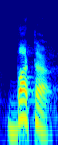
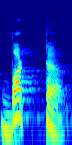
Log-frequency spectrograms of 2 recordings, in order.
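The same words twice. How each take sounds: First: The t sound is short and single. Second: The t sound is held long, doubled. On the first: The speaker calls it right. "as though there is a single T there" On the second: The speaker calls it wrong. "the t is prolonged"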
